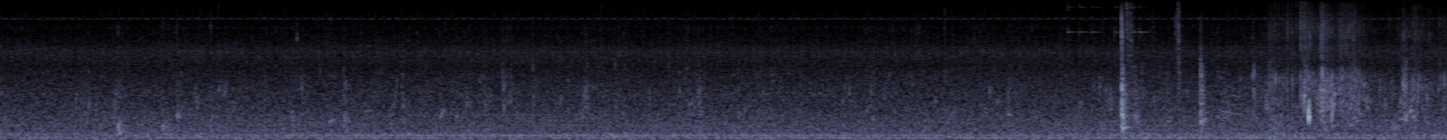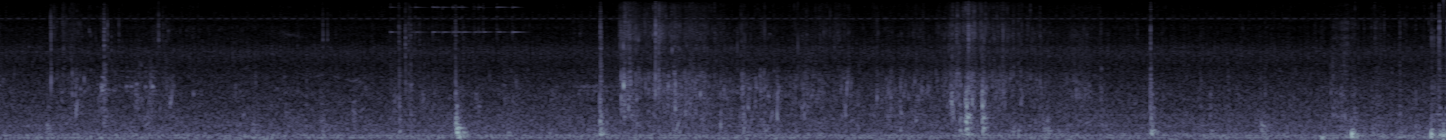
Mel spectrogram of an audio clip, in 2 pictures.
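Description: Steady wind rumble on the microphone over a small fishing boat. From about eleven seconds in come scattered knocks, clicks and short rattles as a hooked fish is reeled in and handled in the boat.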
